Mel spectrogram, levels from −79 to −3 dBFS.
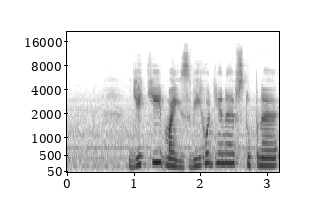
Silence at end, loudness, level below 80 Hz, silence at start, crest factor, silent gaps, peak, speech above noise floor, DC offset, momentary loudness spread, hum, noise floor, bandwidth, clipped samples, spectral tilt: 0 s; -24 LUFS; -68 dBFS; 0 s; 18 dB; none; -6 dBFS; 24 dB; under 0.1%; 7 LU; none; -47 dBFS; 13.5 kHz; under 0.1%; -5 dB/octave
